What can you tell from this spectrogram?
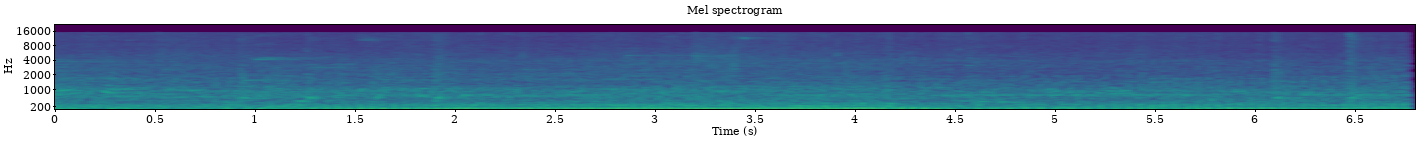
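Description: Low, steady rumble of a small engine running, louder for a couple of seconds in the middle, over faint background noise.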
